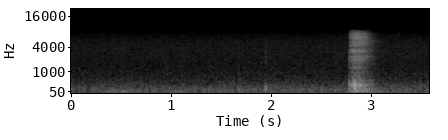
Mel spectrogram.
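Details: Female sneezing; a single sharp sneeze after a quiet pause and a small sniff, in a quiet room.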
